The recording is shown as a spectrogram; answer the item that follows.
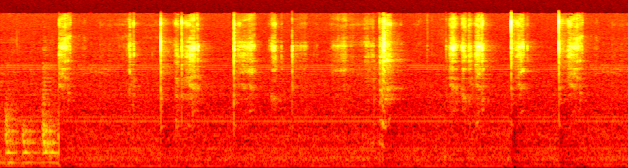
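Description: Irregular short, sharp scrapes and clicks, about a dozen, dry and high-pitched. A low steady hum cuts off just after the start.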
